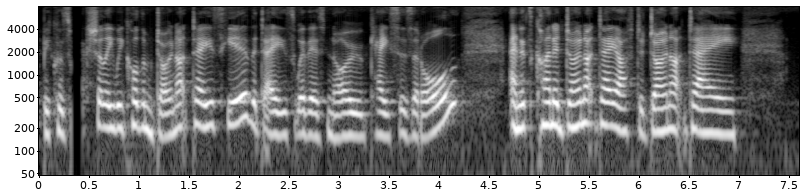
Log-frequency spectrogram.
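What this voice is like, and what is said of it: Australian accent. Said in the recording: “we record this podcast in Australia, as you can probably hear by our accents ... Australian.”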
